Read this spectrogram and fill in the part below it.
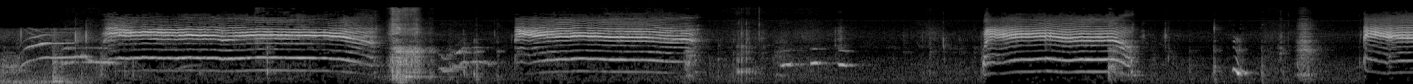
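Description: A kitten meows loudly and repeatedly in long cries.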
